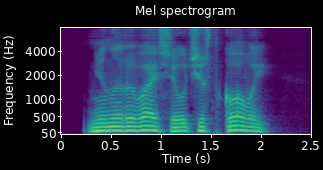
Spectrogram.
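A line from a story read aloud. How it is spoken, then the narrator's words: Sad grumbling old woman. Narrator (Russian): с глубокой печалью в голосе буркнула моя бабушка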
